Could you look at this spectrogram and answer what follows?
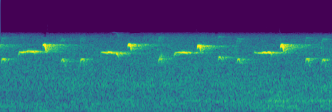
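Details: Narcissus flycatcher, recorded over ten years ago, singing a rhythmic run of paired whistles, a lower note then a higher ringing one, repeated a little over once a second against steady low hiss.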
